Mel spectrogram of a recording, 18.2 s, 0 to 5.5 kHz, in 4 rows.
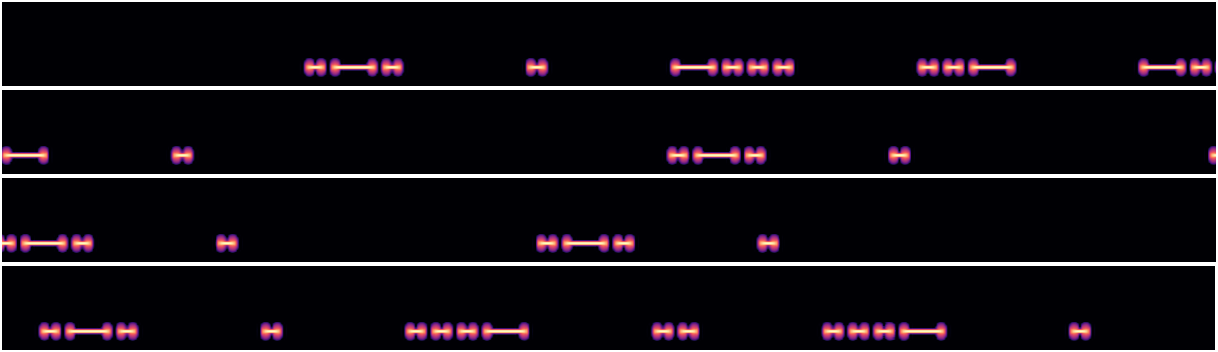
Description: Morse code, heard as a keyed tone, about 25 wpm, spaced as for 13 wpm, 600 Hz. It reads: REBUKE RE RE RE REVIVE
